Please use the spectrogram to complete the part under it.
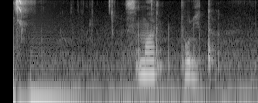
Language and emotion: Russian, neutral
